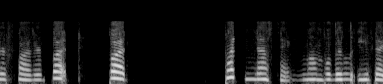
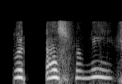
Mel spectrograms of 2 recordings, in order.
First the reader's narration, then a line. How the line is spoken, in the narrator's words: she gasped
